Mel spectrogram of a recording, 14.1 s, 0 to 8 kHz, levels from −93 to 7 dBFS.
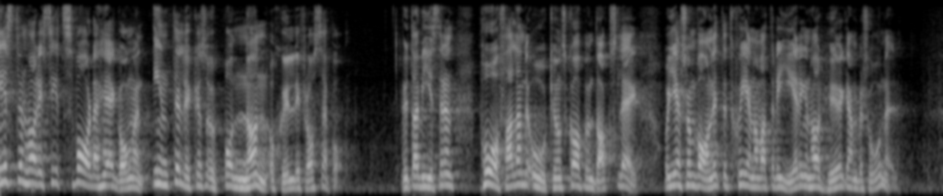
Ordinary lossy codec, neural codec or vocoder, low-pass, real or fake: none; none; 7.2 kHz; real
